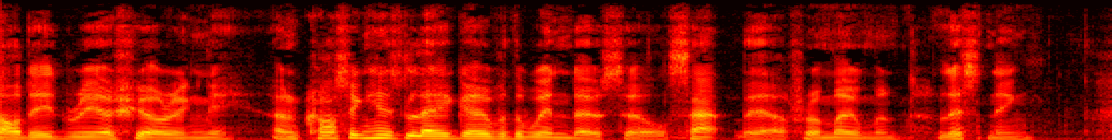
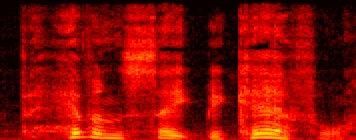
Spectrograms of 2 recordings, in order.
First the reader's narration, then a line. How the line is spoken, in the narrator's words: she murmured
